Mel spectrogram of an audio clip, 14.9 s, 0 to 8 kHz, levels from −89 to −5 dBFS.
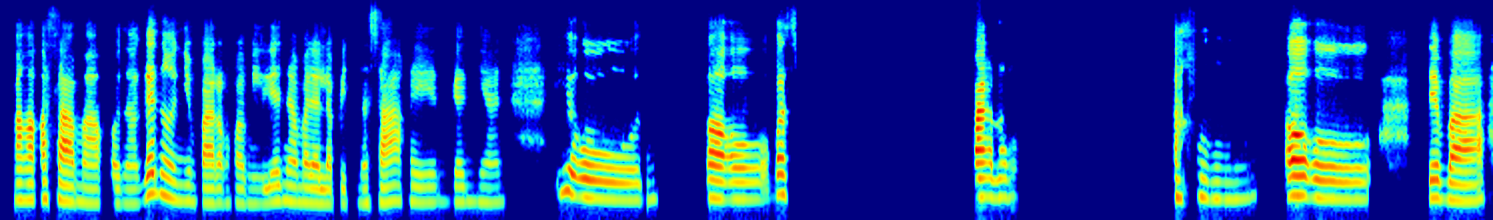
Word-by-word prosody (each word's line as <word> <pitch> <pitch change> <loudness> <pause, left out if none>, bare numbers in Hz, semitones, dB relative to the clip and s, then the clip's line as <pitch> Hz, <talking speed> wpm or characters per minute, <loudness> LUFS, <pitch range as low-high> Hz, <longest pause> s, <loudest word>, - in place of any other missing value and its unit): mga 185 0 +2
kasama 170 -5 0
ko 155 - -8
na 150 0 -10
gano'n 235 -3 0
'yung - - -20
parang 155 -1 -2
pamilya 155 +2 -9
na, 170 -2 -6
malalapit 150 -2 -6
na 155 - -12
sa 170 +2 -3
akin, 165 -1 -13
ganyan. 165 -1 -13 0.6
'Yoon. 200 -7 -2 0.7
Oo, 195 -1 +2
bas 245 0 0 1.8
Parang 215 -1 +5 1.6
Ah, - - -2 0.2
oo. 195 -1 -14 0.4
Oo, 225 -3 +8 1.0
'di 205 0 +1
ba? 180 -2 +3
185 Hz, 90 wpm, -25 LUFS, 160-205 Hz, 1.8 s, Oo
